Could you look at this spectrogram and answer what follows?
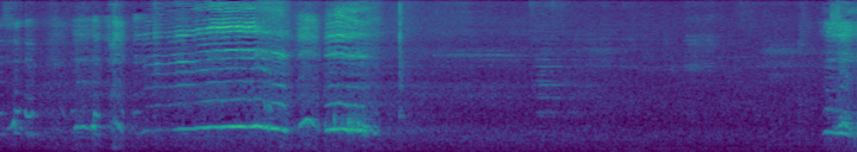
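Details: Toddler girl crying during house cleaning: loud, high-pitched wailing bursts with sobbing catches between, then quieting; ordinary upset crying.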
